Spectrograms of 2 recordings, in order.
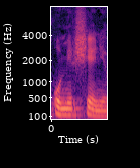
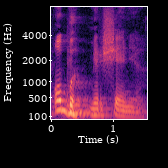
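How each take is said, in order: First: The word is said without a b sound. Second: The word is said with a b sound. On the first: The speaker calls it wrong. "я говорю «омерщение»" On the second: The speaker calls it right. "правильно писать «обмерщение»"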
